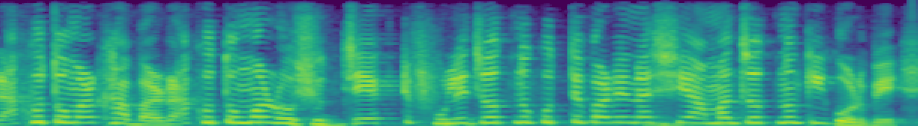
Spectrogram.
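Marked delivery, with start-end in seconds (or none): none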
